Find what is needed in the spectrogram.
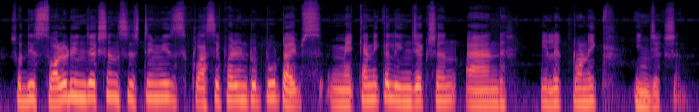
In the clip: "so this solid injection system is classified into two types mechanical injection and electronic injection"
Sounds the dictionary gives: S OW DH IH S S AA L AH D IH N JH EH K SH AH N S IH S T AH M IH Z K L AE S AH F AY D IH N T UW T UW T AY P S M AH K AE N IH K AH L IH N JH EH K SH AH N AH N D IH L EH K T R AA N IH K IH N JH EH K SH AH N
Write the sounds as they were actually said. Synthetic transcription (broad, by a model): S OW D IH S S AA L AH D IH N JH EH K SH AH N S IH S T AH M IH Z K L AE S AH F AY D IH N T UW T UW T AY P S M AH K AE N IH K AH L IH N JH EH K SH AH N AH N D IH L EH K T R AA N IH K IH N JH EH K SH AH N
